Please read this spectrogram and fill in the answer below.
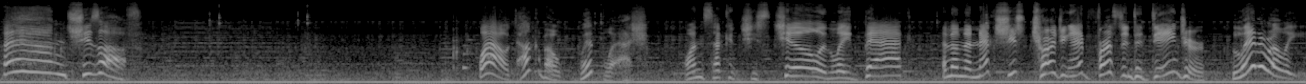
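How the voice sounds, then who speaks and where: Very high, squeaky childlike fairy companion. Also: female voice, moderate pace, over music. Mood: amazed. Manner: excitable, exclaiming, refers to self in third person. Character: tiny childlike flying fairy companion, perky and cheeky. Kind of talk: animated video game voice acting.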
